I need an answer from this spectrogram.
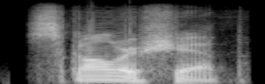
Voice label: "scholarship", American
